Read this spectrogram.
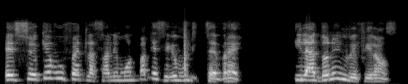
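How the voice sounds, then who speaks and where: A woman's voice: mid-range voice, lively intonation, fast talker, a little mellow, muffled recording, slight background noise. A woman moderating a debate over a video call, firmly calling the speakers to order. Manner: firm, repeatedly calls for order.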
